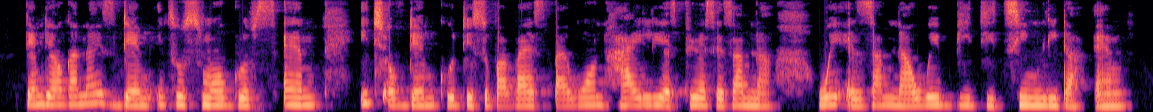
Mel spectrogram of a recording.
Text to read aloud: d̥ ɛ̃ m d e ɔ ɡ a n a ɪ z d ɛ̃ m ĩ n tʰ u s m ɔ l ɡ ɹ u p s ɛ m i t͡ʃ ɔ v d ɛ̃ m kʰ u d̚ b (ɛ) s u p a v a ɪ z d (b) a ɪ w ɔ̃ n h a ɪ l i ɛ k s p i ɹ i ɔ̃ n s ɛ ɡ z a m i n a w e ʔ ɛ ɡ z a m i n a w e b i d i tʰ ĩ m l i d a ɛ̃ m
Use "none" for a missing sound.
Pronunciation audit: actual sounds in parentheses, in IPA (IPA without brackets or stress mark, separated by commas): i, b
